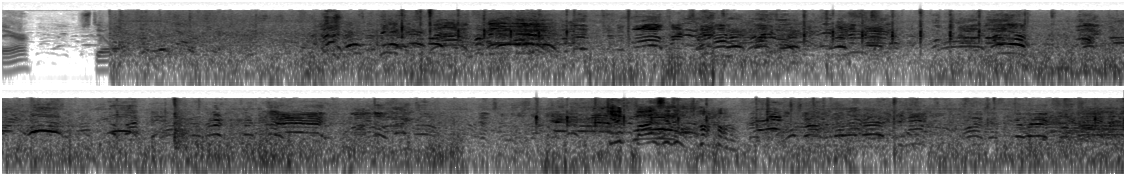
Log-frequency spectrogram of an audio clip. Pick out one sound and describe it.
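A crowd of spectators shouts and cheers close by, outdoors.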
